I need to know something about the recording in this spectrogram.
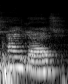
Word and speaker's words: Pankaj: Uh, my name is Pancage.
